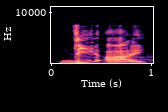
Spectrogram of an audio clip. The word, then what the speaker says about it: dì: it's quid like hey di is the poetic word for de in Italian D and has an accent it is not to be confused with the preposition of di does not have the accent on the eye right do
